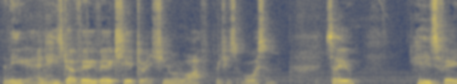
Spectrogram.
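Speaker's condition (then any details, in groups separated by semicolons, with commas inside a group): Cerebral palsy, mild; speech affected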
